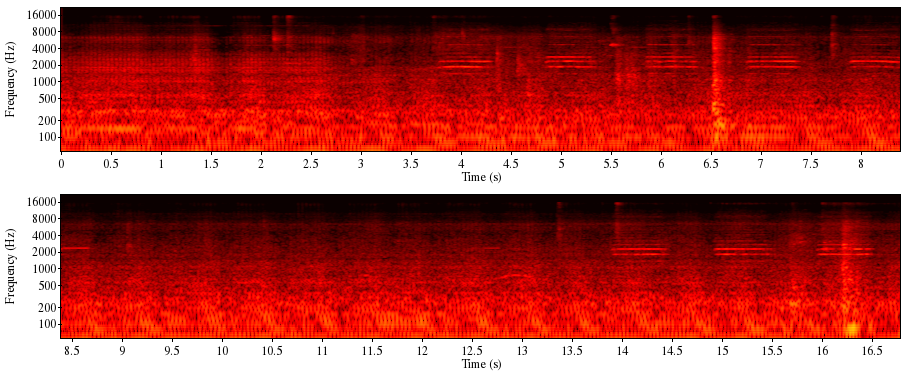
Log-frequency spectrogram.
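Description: Single-deck bus's diesel engine idling with a rattle, heard from inside the saloon while standing at a stop. High door warning beeps sound in short series from about four seconds in to eight, and again near the end, with a sharp knock twice.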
